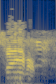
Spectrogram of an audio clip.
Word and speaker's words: Treve: T-R-E-V-E. That's how you spell his first name. I'm pronouncing it Trave.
